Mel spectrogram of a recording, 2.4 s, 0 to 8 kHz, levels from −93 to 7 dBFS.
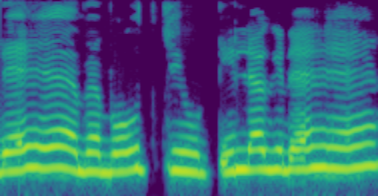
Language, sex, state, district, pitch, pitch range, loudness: Hindi, female, Bihar, Jamui, 285 Hz, 270-305 Hz, -9 LUFS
